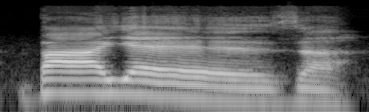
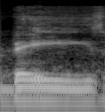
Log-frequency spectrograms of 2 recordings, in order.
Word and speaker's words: Baez: Now we're going to say it right. Baez. Miss Monique Baez. But she said everybody call her Baze.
